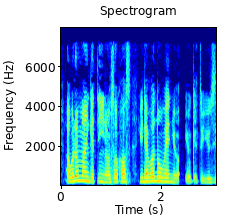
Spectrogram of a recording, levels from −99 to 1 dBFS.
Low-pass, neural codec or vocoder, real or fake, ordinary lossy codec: 7.2 kHz; vocoder, 44.1 kHz, 128 mel bands every 256 samples, BigVGAN v2; fake; MP3, 48 kbps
